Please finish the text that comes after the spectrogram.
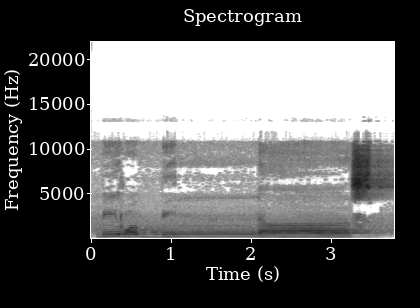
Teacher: با کو آگے الناس میں نون کے ساتھ ملائیں گے کیونکہ نون کے اوپر تشدید آ رہی ہے، اور ہم پڑھ چکے ہیں جب نون کے اوپر تشدید آتی ہے تو وہاں پر غنہ ہوتا ہے.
